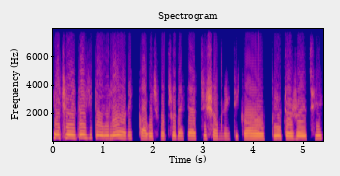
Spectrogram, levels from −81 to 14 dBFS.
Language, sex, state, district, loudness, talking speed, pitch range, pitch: Bengali, female, West Bengal, Kolkata, -17 LUFS, 155 wpm, 200-225 Hz, 210 Hz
